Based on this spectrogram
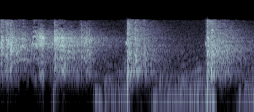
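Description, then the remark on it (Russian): A door with a newly fitted lock slams shut with sharp, loud bangs, three abrupt impacts spaced less than a second apart, over a steady hissing background noise. “Дай-ка я дверь захлопну.”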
